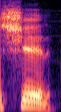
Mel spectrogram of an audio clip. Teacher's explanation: یا مجہول جو یا کھینچ کر نہ پڑھی جاتی ہو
